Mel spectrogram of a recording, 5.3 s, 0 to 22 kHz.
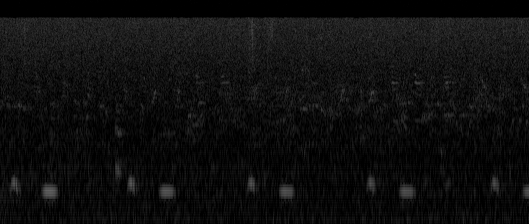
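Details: Common cuckoo calling steadily at Ham Wall Nature Reserve, Somerset, UK; clear two-note cuckoo phrases, high then low, repeated regularly about every 1.2 seconds, over a quiet rural backdrop.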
